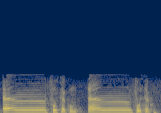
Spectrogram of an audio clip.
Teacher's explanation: بجهز الفاء بتخرج من بطن الشفة السفلى مع الثنايا الإيه؟ العليا. · برضو النون الساكنه مع الفاء، انا بخفي النون عند الفاء. بس ازاي انا بخفي النون في نفسها مع كل ان بجيب الايه الغنه بتاعتها الحركتين، وبعدين اكون مجهز للايه للحرف اللي بعدها. · Term: اخفاء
